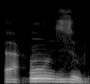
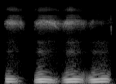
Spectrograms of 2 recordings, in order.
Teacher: Huruf huruf zal dia tidak ada desiran. Kalau ada z, z, z, z, macam keren tu, ada geseran-geseran tu z.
